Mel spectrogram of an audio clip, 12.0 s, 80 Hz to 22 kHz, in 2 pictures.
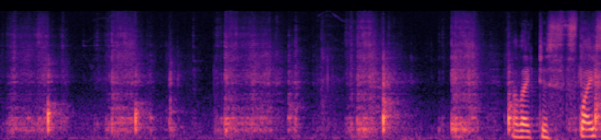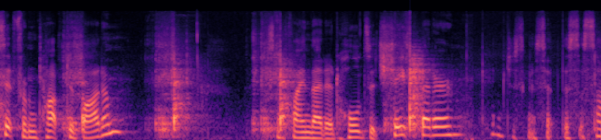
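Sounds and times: knife slicing through onion: 0.0 - 9.2, 9.8 - 10.5.

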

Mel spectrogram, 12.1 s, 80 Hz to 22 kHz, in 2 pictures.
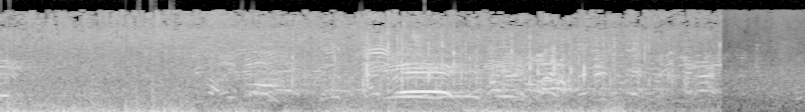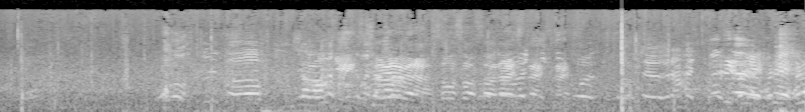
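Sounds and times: wind buffeting microphone: 0.0 - 5.4
distant people shouting: 1.4 - 5.5.

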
